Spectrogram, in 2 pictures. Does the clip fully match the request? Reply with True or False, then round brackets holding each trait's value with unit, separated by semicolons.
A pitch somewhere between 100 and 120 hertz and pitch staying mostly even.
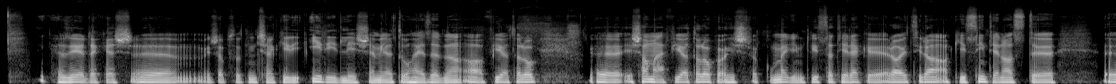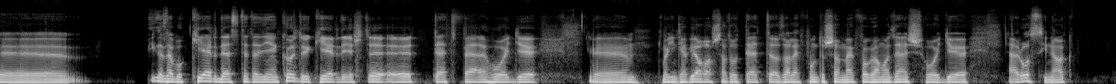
True (110 Hz; 2.0 semitones)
